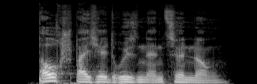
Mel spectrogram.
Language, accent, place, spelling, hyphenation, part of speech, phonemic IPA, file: German, Germany, Berlin, Bauchspeicheldrüsenentzündung, Bauch‧spei‧chel‧drü‧sen‧ent‧zün‧dung, noun, /ˈbaʊ̯xʃpaɪ̯çl̩dʁyːzn̩ʔɛntˌt͡sʏndʊŋ/, De-Bauchspeicheldrüsenentzündung.ogg
- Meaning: pancreatitis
